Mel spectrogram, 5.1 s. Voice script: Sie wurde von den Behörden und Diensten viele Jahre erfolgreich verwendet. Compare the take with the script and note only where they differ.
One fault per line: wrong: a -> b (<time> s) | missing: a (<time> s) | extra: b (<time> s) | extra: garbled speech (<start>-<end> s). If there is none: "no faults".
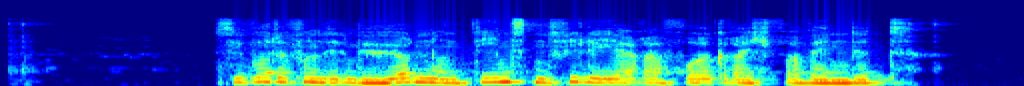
no faults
